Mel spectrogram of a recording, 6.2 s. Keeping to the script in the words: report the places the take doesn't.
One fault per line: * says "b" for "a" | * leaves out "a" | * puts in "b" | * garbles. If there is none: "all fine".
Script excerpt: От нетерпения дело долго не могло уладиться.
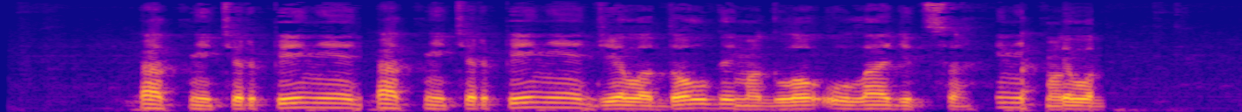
* puts in "от нетерпения"
* leaves out "не"
* garbles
